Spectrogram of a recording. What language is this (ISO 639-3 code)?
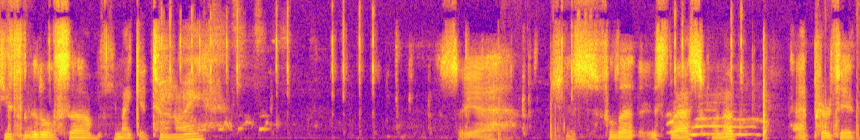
eng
